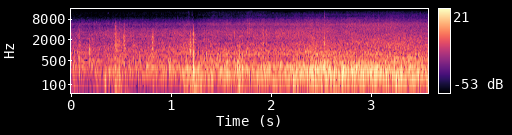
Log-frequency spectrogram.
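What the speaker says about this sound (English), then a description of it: "I'll just wait for this wave. One more wave to come" Waves wash steadily onto a night-time shore, a continuous broadband surge with wind noise, building slightly louder toward the end, no voices.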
